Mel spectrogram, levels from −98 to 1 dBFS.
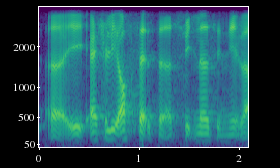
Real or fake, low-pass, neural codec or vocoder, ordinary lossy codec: real; 3.6 kHz; none; none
